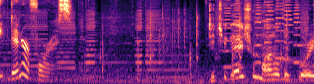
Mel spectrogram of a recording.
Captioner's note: walking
